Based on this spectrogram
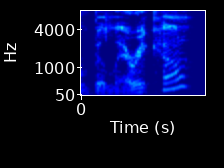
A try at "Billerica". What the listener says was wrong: No, so remember what we did with Haverhill? We ignore the E in the middle of a word. Billerica.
